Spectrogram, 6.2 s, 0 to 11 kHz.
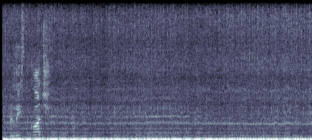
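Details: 1G DSM (Mitsubishi Eclipse/Talon/Laser community) running with a deep, constant low rumble from the rear and no clear knock; the owner wonders if it comes from the transmission, cause unknown.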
